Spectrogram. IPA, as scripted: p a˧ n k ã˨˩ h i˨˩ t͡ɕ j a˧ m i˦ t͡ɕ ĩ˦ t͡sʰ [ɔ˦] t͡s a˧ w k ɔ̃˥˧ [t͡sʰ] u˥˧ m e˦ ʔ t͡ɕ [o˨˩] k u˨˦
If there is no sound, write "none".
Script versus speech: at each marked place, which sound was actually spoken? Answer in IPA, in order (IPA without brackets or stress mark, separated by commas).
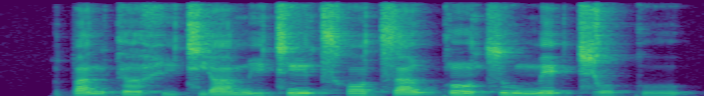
ɔ˦, t͡s, o˨˩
